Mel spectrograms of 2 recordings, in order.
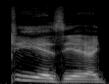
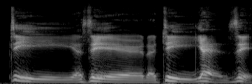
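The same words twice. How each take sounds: First: Said in the usual way. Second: "Dies Irae" sung slowly with every strong beat hit hard and loud; accented beats. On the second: Shown as a demonstration. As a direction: punch each beat of "Dies Irae", slow and heavy. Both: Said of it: "you've got to accent all of the strong beats".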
